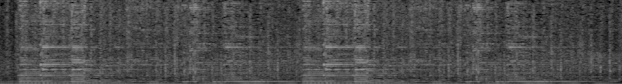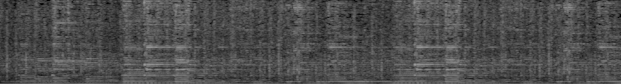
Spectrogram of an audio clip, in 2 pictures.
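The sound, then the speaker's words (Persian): The Imam's helicopter approaches the stand, its engine and rotors droning loudly and steadily throughout, a dense mechanical roar with humming tones that stays constant, with no voices. “اگر خطا نکنم این هلیکوپتر امام است.”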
